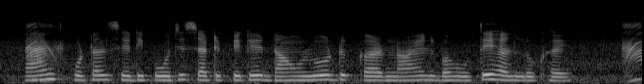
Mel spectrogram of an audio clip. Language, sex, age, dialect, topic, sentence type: Magahi, female, 31-35, Western, banking, statement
